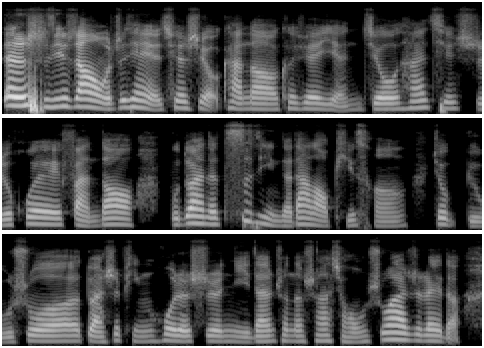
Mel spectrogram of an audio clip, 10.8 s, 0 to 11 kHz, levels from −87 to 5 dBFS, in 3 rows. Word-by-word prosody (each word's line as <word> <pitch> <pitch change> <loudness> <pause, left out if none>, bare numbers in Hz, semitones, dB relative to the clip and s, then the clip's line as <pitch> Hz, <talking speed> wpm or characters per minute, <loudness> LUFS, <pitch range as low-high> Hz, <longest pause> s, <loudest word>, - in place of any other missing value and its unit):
但 260 -1 +13
是 - - +12
实 220 - -3
际 230 +2 +2
上 225 -3 +8
我 165 - +2
之 205 +6 -3
前 215 -2 +1
也 140 - +1
确 190 +6 -3
实 175 - -1
有 - - -3
看 160 - -2
到 160 -1 +1
科 175 +2 -9
学 170 -1 -1
研 145 -2 -8
究， 160 0 +1
它 195 +4 -5
其 180 -3 -8
实 165 -2 -6
会 185 0 0
反 140 -5 -2
倒 175 -1 +1 0.2
不 175 - -8
断 215 +1 +4
地 185 -1 -2
刺 265 +11 -7
激 215 - -8
你 145 - -12
的 140 - -4
大 185 - 0
脑 155 -5 -1
皮 150 - -13
层。 135 -2 -11 0.2
就 185 -1 -5
比 140 - -17
如 130 +1 -9
说 160 0 0
短 145 - -1
视 165 - -3
频， 155 -2 -14
或 170 +1 -1
者 155 -1 +1
是 160 0 -3
你 145 -3 -9
单 155 +1 -1
纯 165 -1 -9
地 155 - -6
刷 165 +2 -6
小 155 -3 -7
红 140 +2 -9
书 200 +6 -5
啊 205 -1 +5
之 180 -2 -7
类 165 -1 -1
的， - - -7
165 Hz, 315 characters per minute, -23 LUFS, 155-185 Hz, 0.2 s, 但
